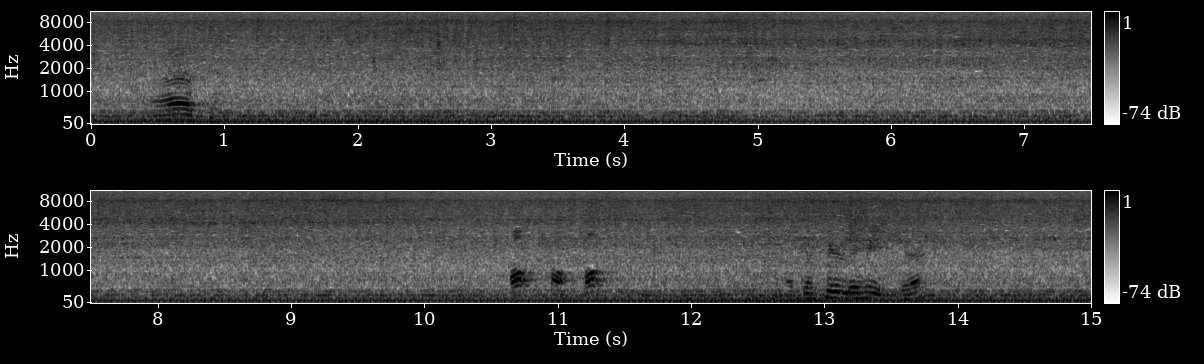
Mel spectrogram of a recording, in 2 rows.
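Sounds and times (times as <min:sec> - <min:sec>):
meat sizzling in hot oil: 0:00.0 - 0:15.0
extractor fan humming: 0:05.6 - 0:15.0.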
